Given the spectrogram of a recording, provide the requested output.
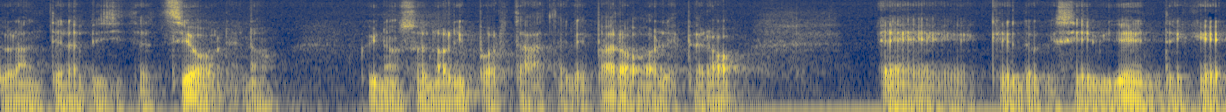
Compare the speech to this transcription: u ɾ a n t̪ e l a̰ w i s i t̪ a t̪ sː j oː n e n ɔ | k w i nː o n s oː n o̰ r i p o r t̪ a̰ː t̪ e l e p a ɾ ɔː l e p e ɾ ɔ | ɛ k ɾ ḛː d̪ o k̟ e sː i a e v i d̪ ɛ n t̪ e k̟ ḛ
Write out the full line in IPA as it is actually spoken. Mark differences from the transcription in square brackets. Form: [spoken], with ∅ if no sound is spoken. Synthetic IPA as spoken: u ɾ a n t̪ e l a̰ [v] i [z] i t̪ a t̪ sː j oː n e n ɔ | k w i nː o n s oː n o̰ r i p o r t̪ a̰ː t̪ e l e p a ɾ ɔː l e p e ɾ ɔ | ɛ k ɾ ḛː d̪ o k̟ e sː i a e v i d̪ ɛ n t̪ e k̟ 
